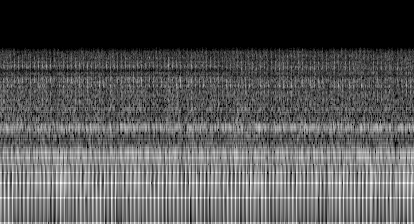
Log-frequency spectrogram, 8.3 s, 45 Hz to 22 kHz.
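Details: Irbis Virago 110 motorcycle idling: an even thumping beat with a light tapping riding on it. An engine knock, origin unclear.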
